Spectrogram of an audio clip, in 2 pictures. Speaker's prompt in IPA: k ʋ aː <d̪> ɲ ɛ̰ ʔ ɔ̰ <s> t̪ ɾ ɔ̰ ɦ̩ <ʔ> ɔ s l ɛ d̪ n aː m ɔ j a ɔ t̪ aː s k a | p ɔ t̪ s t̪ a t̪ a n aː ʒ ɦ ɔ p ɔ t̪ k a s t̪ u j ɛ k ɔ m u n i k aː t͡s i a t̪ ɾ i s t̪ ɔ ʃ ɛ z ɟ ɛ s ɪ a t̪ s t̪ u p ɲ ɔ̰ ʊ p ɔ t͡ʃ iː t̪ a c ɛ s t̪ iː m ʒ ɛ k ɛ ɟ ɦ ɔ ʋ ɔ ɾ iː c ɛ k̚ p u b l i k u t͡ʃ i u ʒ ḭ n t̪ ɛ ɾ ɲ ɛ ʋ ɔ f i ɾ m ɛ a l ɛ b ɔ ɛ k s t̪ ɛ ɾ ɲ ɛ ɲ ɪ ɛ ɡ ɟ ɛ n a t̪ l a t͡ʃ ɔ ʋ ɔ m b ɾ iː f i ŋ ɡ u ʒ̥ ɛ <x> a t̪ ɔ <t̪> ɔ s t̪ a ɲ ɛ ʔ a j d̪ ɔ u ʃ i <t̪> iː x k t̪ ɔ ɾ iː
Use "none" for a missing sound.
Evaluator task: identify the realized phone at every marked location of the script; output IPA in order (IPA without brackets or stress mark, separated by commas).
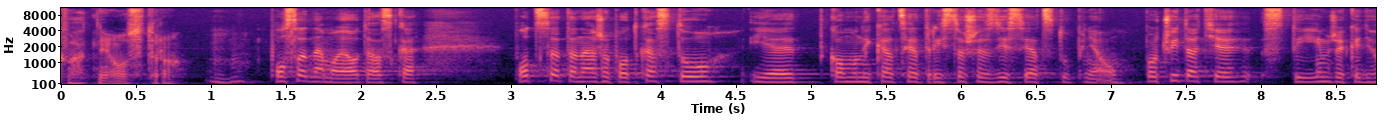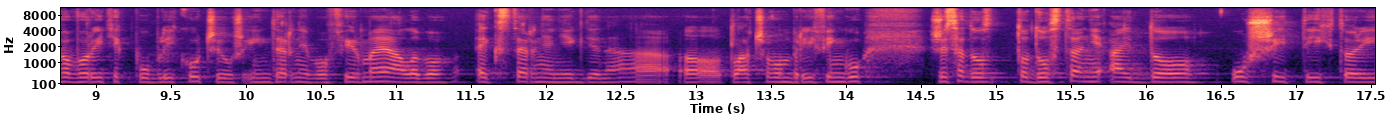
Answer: t̪, s, p, s, d̪, t̪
